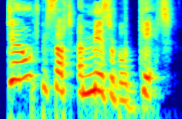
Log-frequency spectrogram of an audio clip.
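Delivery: a loud, no-nonsense put-down; robust retort. A narrator's reading. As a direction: push back hard on the husband's grumbling. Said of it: "Alice robustly declared".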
